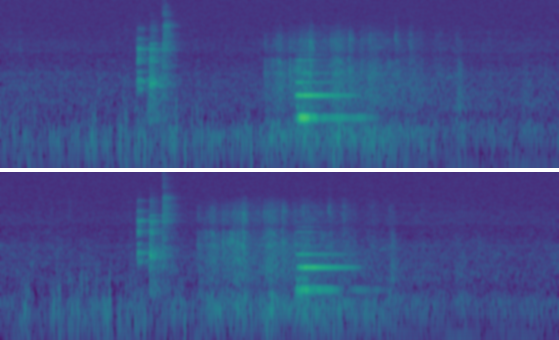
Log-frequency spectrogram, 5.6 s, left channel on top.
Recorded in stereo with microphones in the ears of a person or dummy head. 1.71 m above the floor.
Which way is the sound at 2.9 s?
40° left (ahead or behind).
